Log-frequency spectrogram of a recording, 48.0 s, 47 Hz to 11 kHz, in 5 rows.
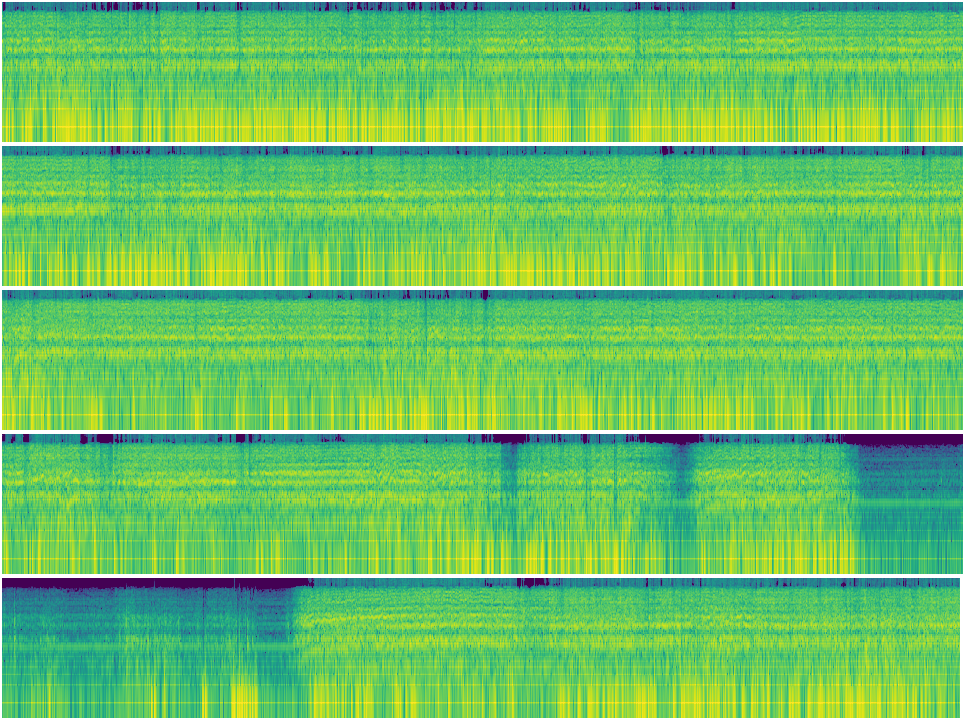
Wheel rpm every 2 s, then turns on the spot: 230, 230, 230, 220, 220, 220, 220, 220, 220, 240, 240, 230, 220, 220, 230, 220, 190, 120, 110, 20, 50, 210, 220, 220.
38-40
